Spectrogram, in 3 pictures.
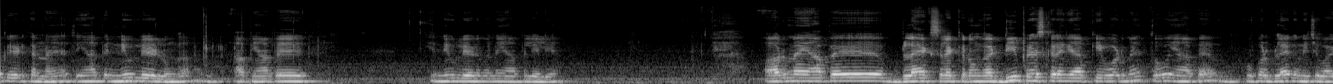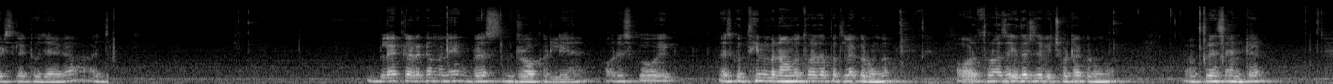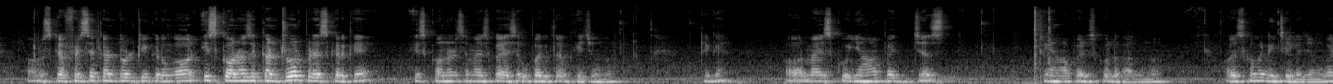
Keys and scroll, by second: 3.2 Escape, 5.6 Escape, 9.8 d, 14.4 ctrl+z, 17.7 ctrl+t, 25.0 Return, 27.0 ctrl+t, 36.6 Return.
